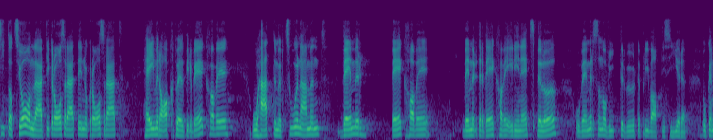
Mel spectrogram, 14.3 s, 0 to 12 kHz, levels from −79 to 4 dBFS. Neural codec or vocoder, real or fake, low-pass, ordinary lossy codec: codec, 16 kHz, 2 kbps, X-Codec, WavLM features, trained on Multilingual LibriSpeech; fake; 7.2 kHz; none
